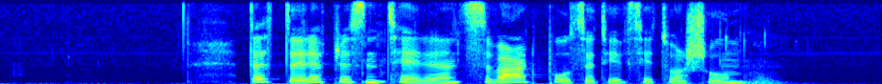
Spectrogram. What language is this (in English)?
Norwegian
